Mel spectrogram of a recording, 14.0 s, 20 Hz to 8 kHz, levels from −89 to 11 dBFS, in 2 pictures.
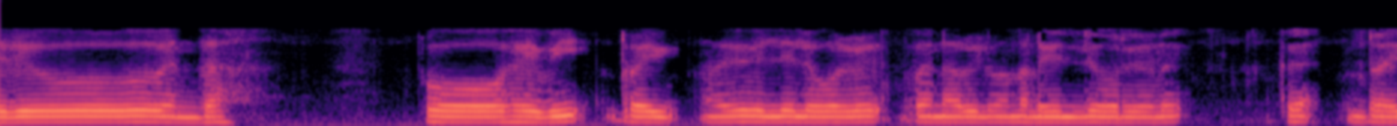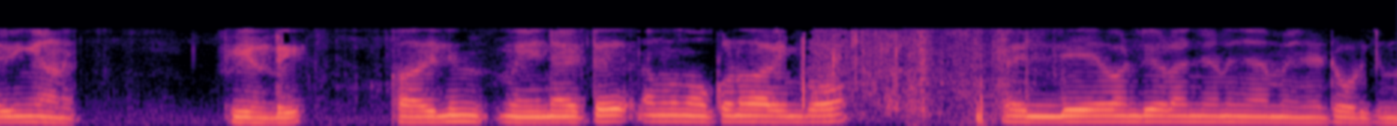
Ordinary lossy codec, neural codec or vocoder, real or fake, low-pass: AAC, 16 kbps; autoencoder, 48 kHz, 128 numbers a frame, DAC-VAE, trained on Japanese speech; fake; 7.2 kHz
